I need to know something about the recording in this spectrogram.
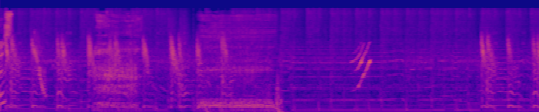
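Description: Background music over a run of short, sharp hits in the first three seconds, from foam blaster darts striking a silicone pop-it held up as a shield. A second of loud, rough noise follows, then a short rising whistle-like effect about five seconds in.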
